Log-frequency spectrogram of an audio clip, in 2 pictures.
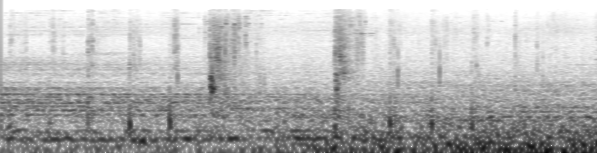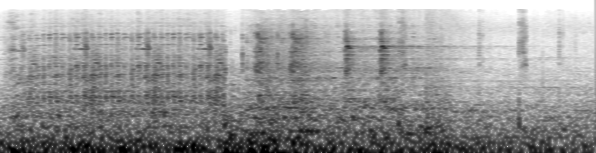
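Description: Footsteps run across a stone floor.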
